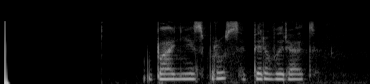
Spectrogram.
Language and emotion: Russian, neutral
